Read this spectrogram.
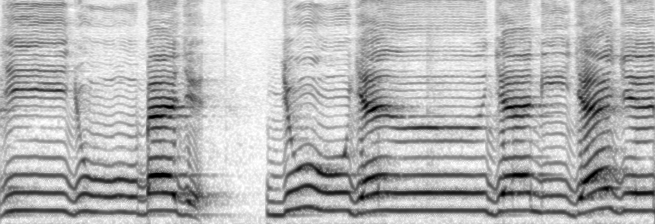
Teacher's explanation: keluar murni dari tengah-tengah lidah ya tempelkan ke tengah-tengah langit-langit atas maka ini pengaruh lidah bukan pengaruh syafatain ingat kesalahan biasa dari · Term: huruf Jim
